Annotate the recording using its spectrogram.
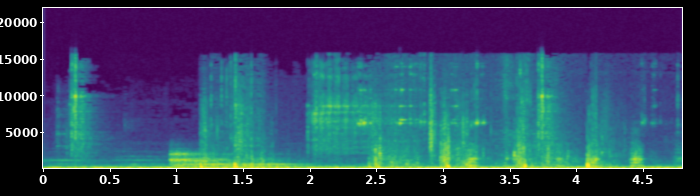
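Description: A dog whimpers softly.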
